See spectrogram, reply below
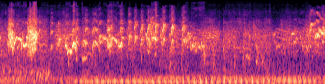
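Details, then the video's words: Flock of budgerigars in an outdoor aviary chattering with soft scratchy warbles and chirps over a steady low mechanical hum. "Budgies in my outdoor aviary birds chirping sound"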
